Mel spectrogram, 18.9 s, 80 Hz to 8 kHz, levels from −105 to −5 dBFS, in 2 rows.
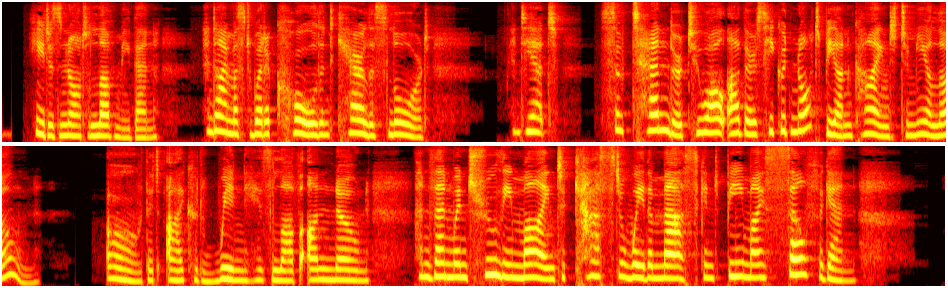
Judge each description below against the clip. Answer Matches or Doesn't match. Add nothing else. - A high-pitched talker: Matches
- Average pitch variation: Matches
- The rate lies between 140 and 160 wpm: Doesn't match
